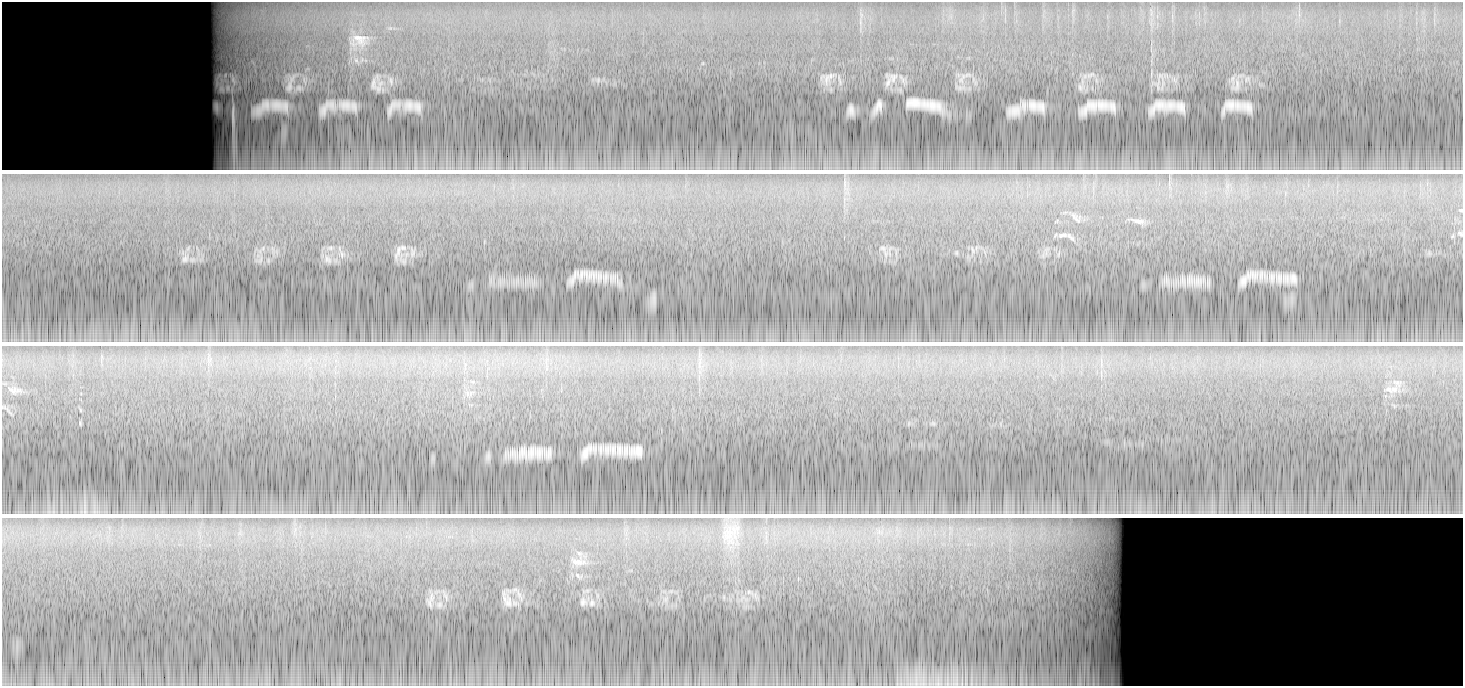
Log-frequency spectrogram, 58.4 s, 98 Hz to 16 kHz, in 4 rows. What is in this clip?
gentle breeze 3
Gentle Breeze
All the best.
Dharmendra Chakrasali
Field-Recording, Farm, Atmosphere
